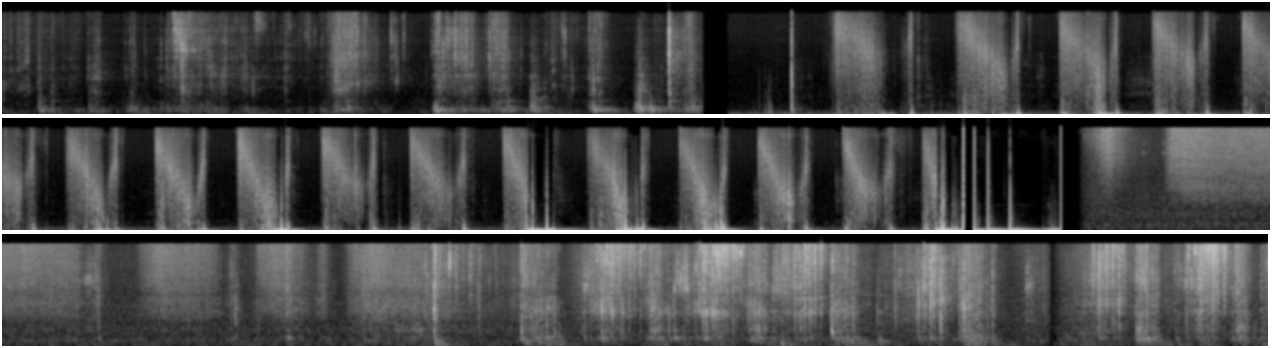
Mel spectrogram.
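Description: Slime being worked up close: after a few scattered clicks, a long run of sharp clicks and pops as a tool pokes holes in a foamy green slime. A little past halfway it cuts to steady crackling and crinkling as a blue fluffy slime is squeezed and stretched by hand.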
